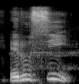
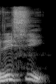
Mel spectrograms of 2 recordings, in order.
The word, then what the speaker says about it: ऋषि: हिंदी में रू का उच्चारण री होता है, री। ओके, हिंदी में हम ओडिया में जैसे बोलते हैं कि ऋषि, ऋतु, पर हिंदी में ऐसे नहीं होता है। हिंदी में क्या बोलते हैं, ऋषि और ऋतु।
